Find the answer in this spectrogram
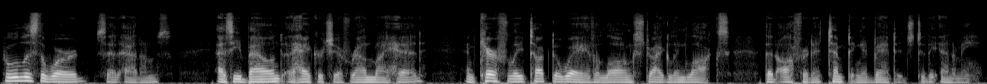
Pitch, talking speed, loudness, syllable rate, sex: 110 Hz, 180 wpm, -21 LUFS, 5.5 syllables/s, male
